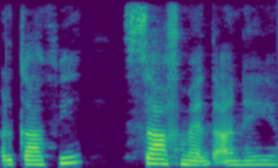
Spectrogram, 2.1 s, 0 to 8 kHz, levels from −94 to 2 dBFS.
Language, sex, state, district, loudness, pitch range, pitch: Hindi, female, Bihar, Muzaffarpur, -18 LUFS, 190-245 Hz, 200 Hz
